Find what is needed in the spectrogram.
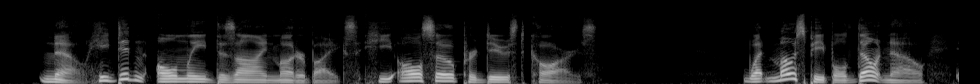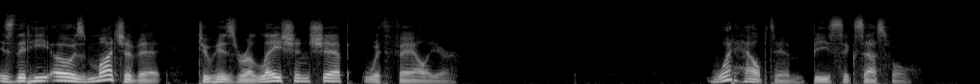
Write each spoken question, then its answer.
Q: What helped him be successful?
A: His relationship with failure helped him be successful.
